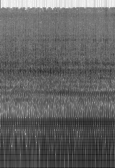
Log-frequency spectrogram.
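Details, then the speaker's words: FCC Starter LE diesel bus with engine idling: Webasto diesel-fired heater running, heard as an even, deep dull drone over the idle with no knocks or surging; normal operation. "On entend un bruit un peu sourd. Hein. Et ça, c'est le Webasto. Il y a le bruit du moteur, c'est sûr. mais on entend un bruit assez grave."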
